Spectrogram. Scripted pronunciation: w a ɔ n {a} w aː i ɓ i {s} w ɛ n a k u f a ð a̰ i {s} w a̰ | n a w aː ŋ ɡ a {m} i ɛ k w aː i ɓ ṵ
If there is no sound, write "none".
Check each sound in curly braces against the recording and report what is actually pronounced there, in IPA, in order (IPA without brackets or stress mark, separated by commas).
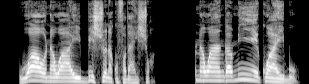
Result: a, ʃ, ʃ, m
